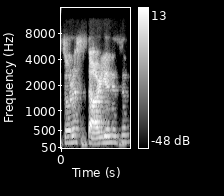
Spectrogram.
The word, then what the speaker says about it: Zoroastrianism: I think I'm not getting it right, the pronunciation, Zoroastrianism, the religion.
